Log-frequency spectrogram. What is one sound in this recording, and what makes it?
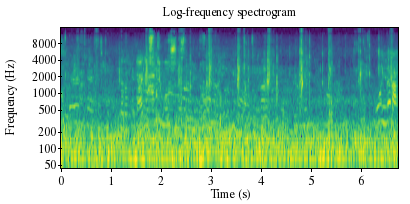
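A small crowd of adults chats outdoors.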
